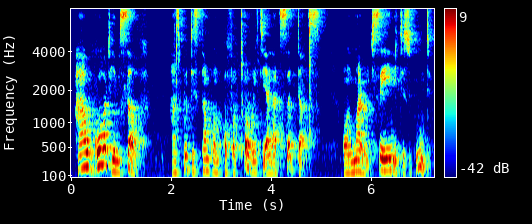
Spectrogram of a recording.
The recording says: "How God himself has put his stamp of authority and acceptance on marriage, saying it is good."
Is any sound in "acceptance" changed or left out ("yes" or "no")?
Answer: no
